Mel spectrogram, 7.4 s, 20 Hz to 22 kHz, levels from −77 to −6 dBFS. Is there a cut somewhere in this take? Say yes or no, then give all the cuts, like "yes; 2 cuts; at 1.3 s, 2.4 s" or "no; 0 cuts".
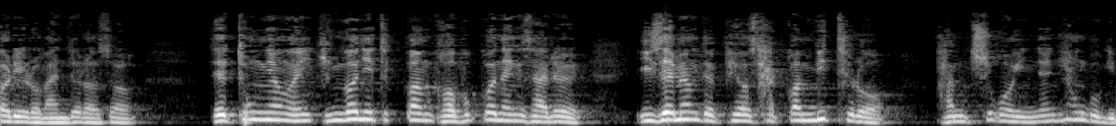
no; 0 cuts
